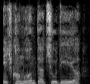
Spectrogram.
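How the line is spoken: Roar. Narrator (German): brüllte Sam

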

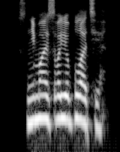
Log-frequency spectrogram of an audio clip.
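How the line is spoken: Sudden barking man. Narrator (Russian): Неожиданно рявкнул на меня мужчина

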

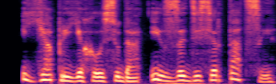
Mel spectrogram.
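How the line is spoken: Through gritted teeth. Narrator (Russian): сквозь зубы пояснила Саша

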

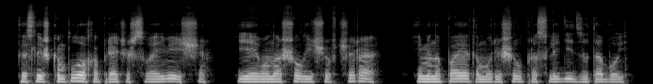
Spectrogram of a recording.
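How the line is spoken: Plain. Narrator (Russian): ответил Стас

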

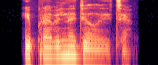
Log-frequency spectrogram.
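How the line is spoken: Soft. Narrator (Russian): мягко произнес Альвар

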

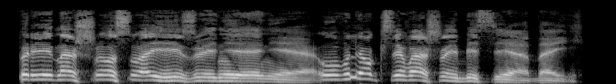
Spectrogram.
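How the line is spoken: Creaky monster voice. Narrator (Russian): проскрипел вдруг рукотворный монстр

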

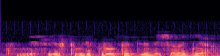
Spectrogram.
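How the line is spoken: Calm retort. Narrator (Russian): спокойно парировал Куэрелл

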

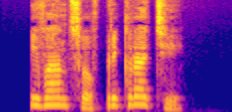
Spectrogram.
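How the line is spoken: Two voices exclaiming. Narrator (Russian): воскликнули Аня с Леной

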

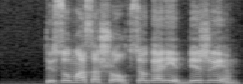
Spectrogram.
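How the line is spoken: Shouted. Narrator (Russian): закричал помощник начальника радиостанции

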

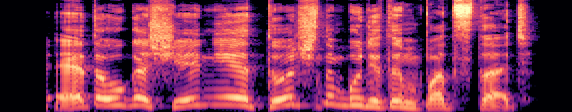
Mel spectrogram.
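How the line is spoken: Shouted. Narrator (Russian): крикнул кто-то из команды

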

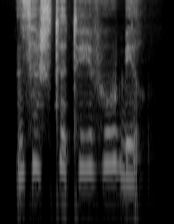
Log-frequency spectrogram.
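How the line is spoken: Whisper. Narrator (Russian): шепнула она Нигеру

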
